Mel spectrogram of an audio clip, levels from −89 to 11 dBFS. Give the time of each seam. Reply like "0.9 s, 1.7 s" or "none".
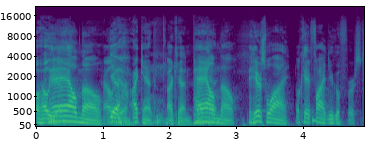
2.4 s, 3.8 s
